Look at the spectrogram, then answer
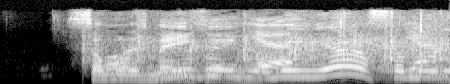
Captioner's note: audience clapping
